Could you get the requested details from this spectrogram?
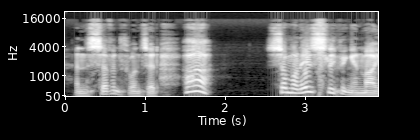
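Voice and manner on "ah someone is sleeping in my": sudden high startled "Ah!"; startled cry. Acted. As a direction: gasp out the discovery. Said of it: "And they were afraid".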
